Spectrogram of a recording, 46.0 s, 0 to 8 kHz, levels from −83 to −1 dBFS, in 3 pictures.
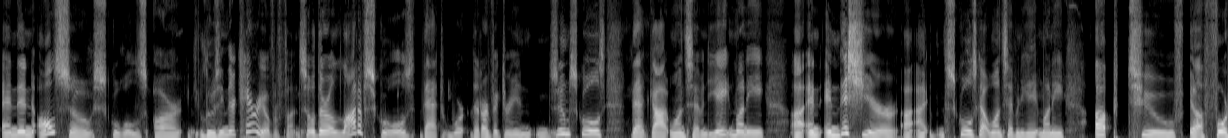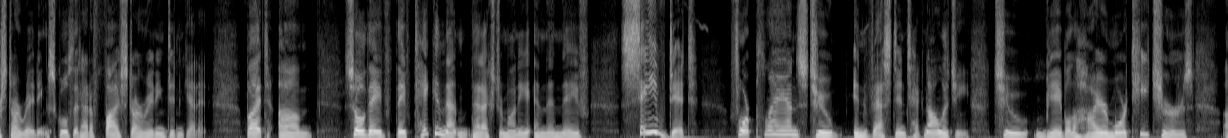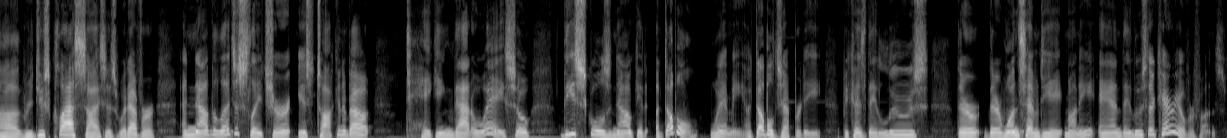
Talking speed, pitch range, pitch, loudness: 160 wpm, 165-215 Hz, 185 Hz, -24 LUFS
